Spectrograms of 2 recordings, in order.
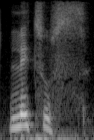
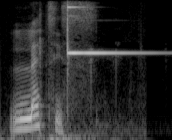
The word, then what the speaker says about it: lettuce: our salad the vegetable l-a-t-t-u-c-e is not pronounced letus it is lettuce s-u-b-t-l-e is not subtle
